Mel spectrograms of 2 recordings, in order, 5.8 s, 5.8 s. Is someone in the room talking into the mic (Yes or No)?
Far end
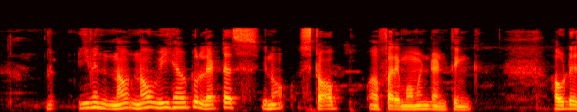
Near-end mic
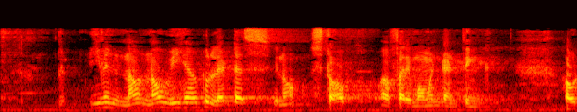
No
